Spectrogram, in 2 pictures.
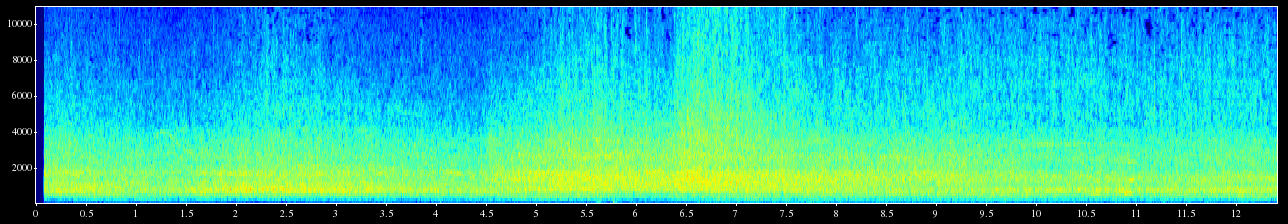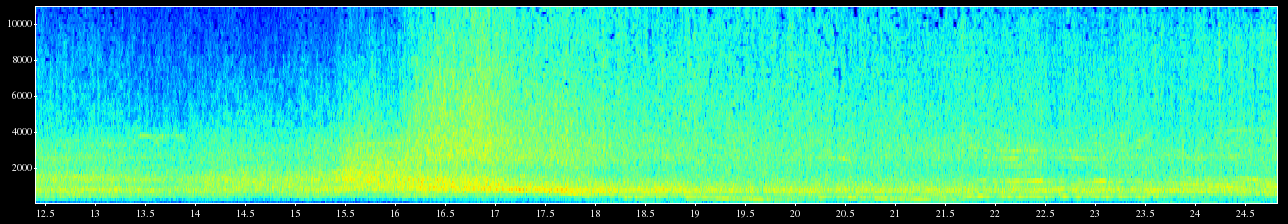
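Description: A large stadium crowd roars and chants throughout.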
